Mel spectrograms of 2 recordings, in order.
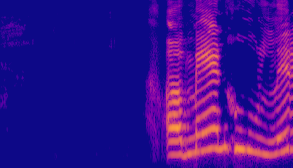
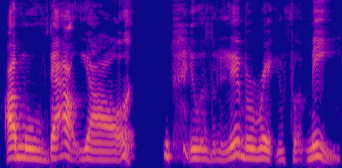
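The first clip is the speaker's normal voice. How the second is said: mocking Ralph; 5 semitones lower, 5 dB quieter than usual. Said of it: "says it with his motherfucking chin".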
